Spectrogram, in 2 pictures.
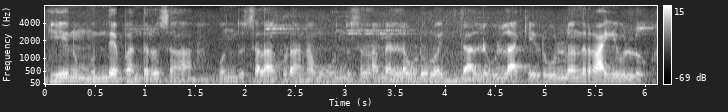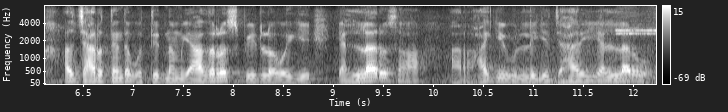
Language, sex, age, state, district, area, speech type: Kannada, male, 18-30, Karnataka, Chamarajanagar, rural, spontaneous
